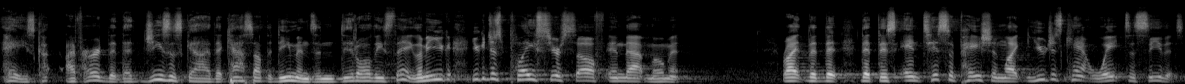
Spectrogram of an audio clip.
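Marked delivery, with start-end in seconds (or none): 0.0-4.2 mock whispering voice. Picturing crowds awaiting Jesus, imitating people whispering. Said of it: "they're whispering to one another".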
